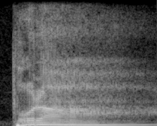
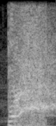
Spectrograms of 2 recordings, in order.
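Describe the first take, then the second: First: It is said quietly and calmly. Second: It is shouted loudly.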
